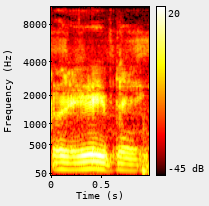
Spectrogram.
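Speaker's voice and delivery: vampire-style count voice. Rehearsing a story scene, showing how the queen's greeting is done, Dracula voice. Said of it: "they do it in a Dracula kind of voice".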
